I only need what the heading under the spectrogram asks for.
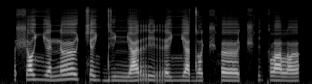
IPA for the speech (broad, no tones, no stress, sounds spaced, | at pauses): ʃ ɒ ʎ ɛ n œː c ɛ ʎ d i ɲ a r i r ɛ ʎ a d ɔ t͡ʃʰ œː t͡ʃʰ i k lˠ ɛ lˠ œ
